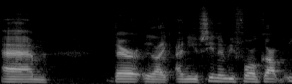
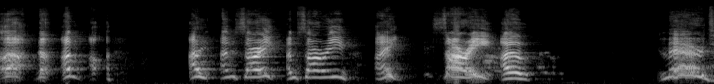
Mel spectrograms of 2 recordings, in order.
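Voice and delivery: squeaky goblin voice, very high and loud; 12 dB louder than usual. Voicing a goblin caught and crushed by magic: squeaking goblin voice. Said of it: "you hear the goblin, like, squeak".

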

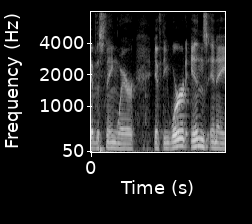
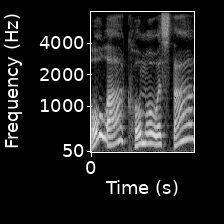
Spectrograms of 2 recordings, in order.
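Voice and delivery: very high, painfully slow textbook learner Spanish; 10 semitones higher, 4 dB louder than usual. Describing cheap material made for learning, imitating really slow speech. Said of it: "they'll speak really slow".

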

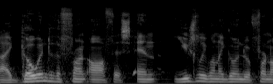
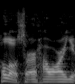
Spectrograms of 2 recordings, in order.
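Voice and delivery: loud, totally straight, proper, straight-laced polite delivery; 5 dB louder than usual. Retelling meeting a doctor: imitating a very straight-laced doctor. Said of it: "He's totally straight".

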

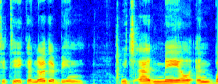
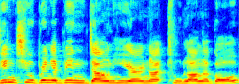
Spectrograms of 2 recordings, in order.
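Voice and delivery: mock confrontational, accusing shout, loud; 4 semitones higher, 5 dB louder than usual. Retelling what the manager shouted at them: imitating someone shouting. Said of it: "He started shouting at me".

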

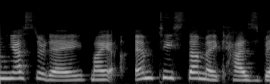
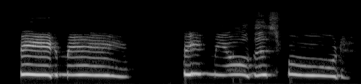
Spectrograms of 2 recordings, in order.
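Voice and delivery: put-on shrill, demanding, very high, loud shrieking scream; 13 semitones higher than usual. Speaker voices their empty stomach demanding food, mock screaming as their stomach. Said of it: "screaming at me in a loud voice".

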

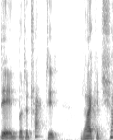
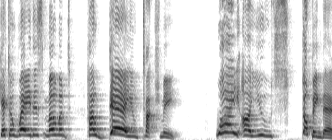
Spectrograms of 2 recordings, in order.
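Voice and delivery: very high, very loud, shrill, revolted cry of disgust; 14 dB louder than usual. A woman whose curl a man has just stroked cries out in disgust. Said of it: "she cried in a tone of disgust".

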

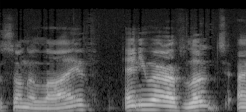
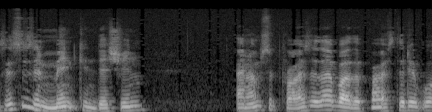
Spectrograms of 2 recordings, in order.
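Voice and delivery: voice breaking mid-word on "was". Reviewing a record album, voice cracking. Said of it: "voice crack".

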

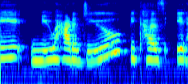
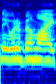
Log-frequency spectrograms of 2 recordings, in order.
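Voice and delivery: ordinary delivery

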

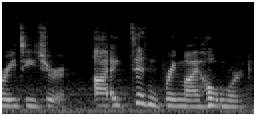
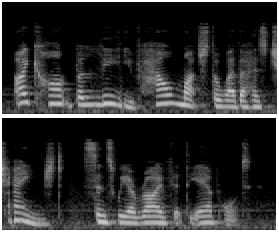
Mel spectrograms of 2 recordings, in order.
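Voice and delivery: put-on British accent, read-aloud delivery; 2 semitones lower than usual. Asked to read a practice sentence aloud, reading it in a British accent. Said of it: "With British accent, read this sentence".

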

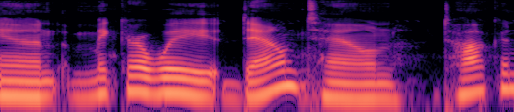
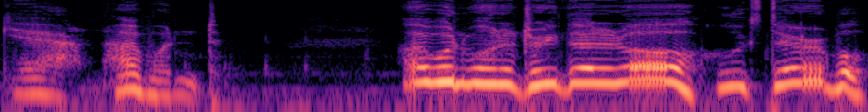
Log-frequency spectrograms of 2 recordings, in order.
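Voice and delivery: put-on old man voice, pitched up; 8 semitones higher than usual. Voicing what a player would say about the Minecraft water, old man voice. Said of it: "you sound like an old man".

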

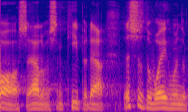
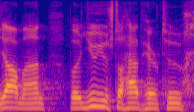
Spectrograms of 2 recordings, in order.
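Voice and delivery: put-on deep voice with a brogue. Retelling a young guy's reply about having hair, in a deep voice with brogue. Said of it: "that deep voice of that brogue".

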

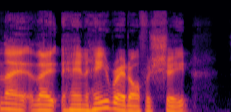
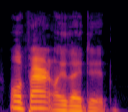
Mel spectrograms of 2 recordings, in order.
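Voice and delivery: ordinary talk, nothing marked

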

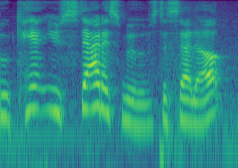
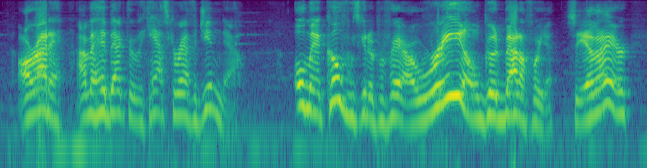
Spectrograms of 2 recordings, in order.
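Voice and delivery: horrible, badly faked put-on Southern accent; 3 dB louder than usual. Reading a game character's dialogue aloud as Kofu, bad Southern accent. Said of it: "I did a horrible Southern accent".

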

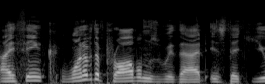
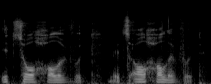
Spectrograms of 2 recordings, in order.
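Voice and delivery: put-on Serbian-accented speech; 4 semitones lower, 10 dB quieter than usual. Quoting a saying their dad always used, in a thick Serbian accent. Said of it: "with like a thick Serbian accent".

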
